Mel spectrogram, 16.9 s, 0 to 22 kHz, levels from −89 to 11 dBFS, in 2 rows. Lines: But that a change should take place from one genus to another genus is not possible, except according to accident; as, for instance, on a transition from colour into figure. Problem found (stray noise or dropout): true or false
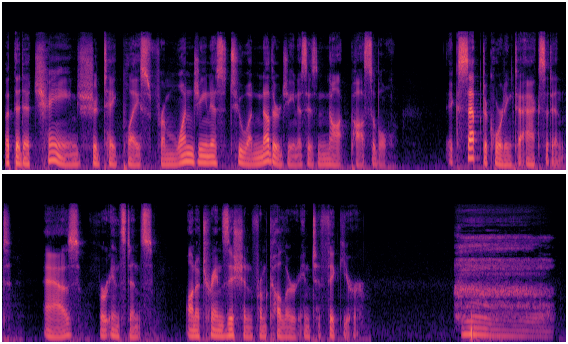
true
